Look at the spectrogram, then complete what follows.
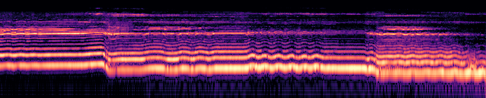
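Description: Khmer smot: a monk's solo chanting voice, unaccompanied, holding long drawn-out notes with a wide vibrato. It steps down in pitch about a second and a half in and again near the end.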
